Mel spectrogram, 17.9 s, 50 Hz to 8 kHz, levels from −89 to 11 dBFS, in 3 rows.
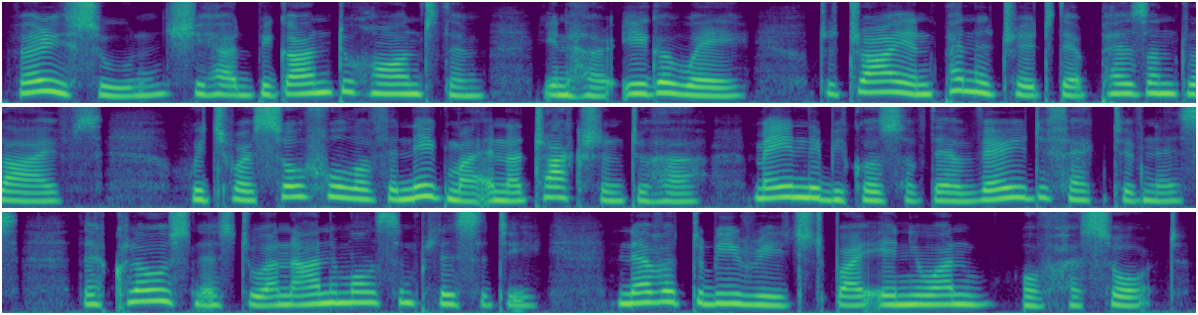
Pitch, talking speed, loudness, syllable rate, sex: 235 Hz, 170 wpm, -17 LUFS, 5.3 syllables/s, female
